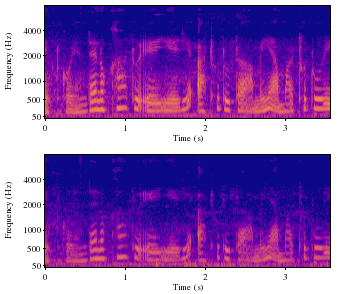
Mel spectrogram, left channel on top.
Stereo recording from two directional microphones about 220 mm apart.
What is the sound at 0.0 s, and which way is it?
Speech, 25° left (ahead or behind).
